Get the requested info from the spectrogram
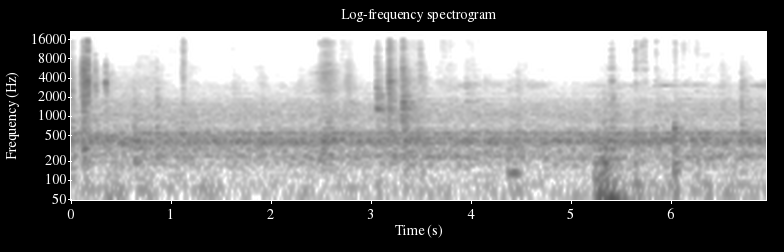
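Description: Sheets of kraft paper being handled and laid on a heat press platen: a few light paper rustles, and a soft low thump a little after five seconds in.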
